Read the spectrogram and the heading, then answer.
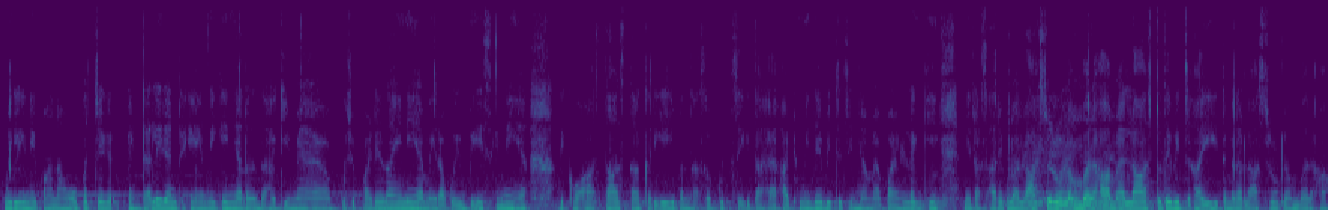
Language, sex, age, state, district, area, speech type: Dogri, female, 18-30, Jammu and Kashmir, Kathua, urban, spontaneous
